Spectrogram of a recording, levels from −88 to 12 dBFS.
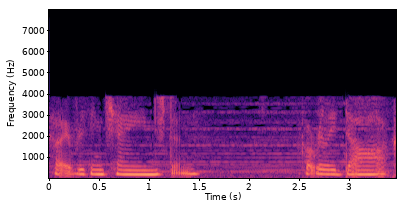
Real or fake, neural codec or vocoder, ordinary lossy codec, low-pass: real; none; AAC, 16 kbps; 7.2 kHz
